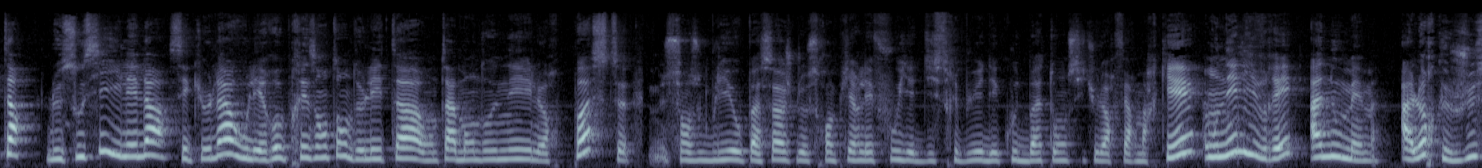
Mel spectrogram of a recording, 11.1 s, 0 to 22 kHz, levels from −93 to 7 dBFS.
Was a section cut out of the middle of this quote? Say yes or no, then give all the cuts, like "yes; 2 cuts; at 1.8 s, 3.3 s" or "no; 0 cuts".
yes; 1 cut; at 9.0 s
